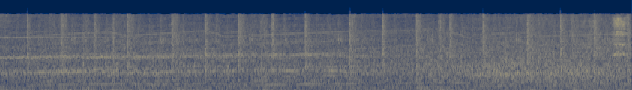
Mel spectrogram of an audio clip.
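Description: The Joker's armored car, its rear doors painted with a Joker face, roars and climbs in pitch as it pulls away, loud, with steady rumbling road noise and scattered rattling clanks throughout.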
